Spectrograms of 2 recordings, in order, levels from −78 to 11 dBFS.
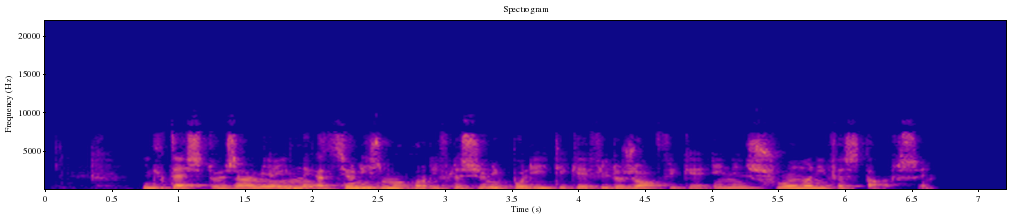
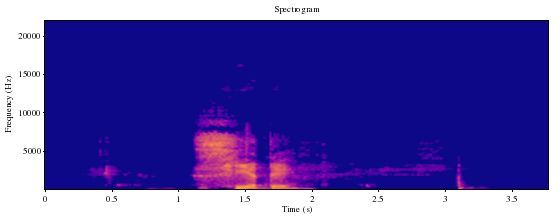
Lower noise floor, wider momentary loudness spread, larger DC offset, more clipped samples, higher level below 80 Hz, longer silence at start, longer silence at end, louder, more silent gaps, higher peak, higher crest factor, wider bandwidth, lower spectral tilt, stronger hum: second, -51 dBFS vs -60 dBFS; second, 11 LU vs 15 LU; neither; neither; second, -66 dBFS vs -56 dBFS; second, 0.35 s vs 1.1 s; about the same, 0.55 s vs 0.65 s; second, -23 LUFS vs -15 LUFS; neither; about the same, -4 dBFS vs -2 dBFS; about the same, 20 dB vs 20 dB; second, 7.8 kHz vs 9.4 kHz; first, -5.5 dB/octave vs -3 dB/octave; neither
